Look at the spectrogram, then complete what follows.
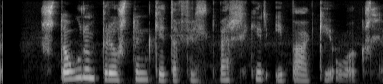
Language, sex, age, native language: Icelandic, female, 30-39, Icelandic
